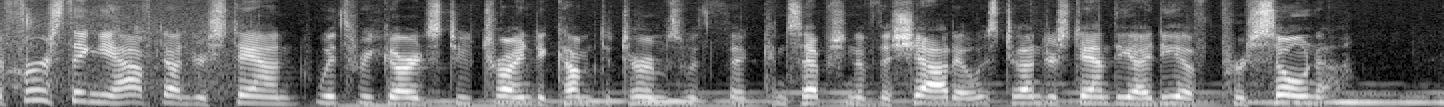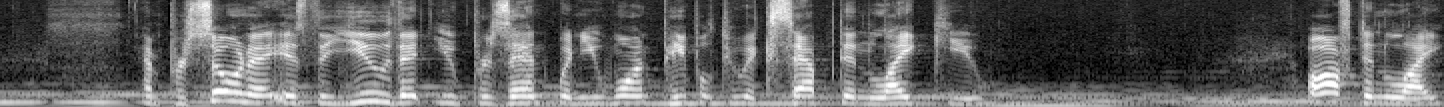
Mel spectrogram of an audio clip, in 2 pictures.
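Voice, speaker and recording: A man talking with hardly any pauses over background music. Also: moderate pace. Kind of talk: lecture.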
